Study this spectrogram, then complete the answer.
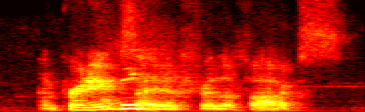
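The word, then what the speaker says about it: Fawkes: like it is that this is called a fox yeah fox f-a-w-k-e-s well i apparently don't know how to read because when i read the book i pronounced it way differently well it is a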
